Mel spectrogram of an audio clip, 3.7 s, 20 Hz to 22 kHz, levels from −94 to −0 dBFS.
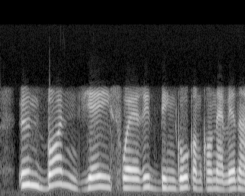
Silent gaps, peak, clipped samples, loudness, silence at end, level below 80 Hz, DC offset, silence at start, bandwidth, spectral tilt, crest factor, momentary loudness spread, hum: none; 0 dBFS; under 0.1%; -15 LUFS; 0 s; -62 dBFS; under 0.1%; 0.3 s; 3.8 kHz; -8 dB/octave; 14 dB; 4 LU; none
